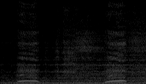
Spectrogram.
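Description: A person's voice: two short, faint gasps about a second apart, otherwise near silence.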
